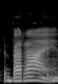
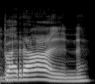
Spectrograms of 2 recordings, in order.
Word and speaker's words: Bahrain: nu kan inte jag uttala det här namnet en gång, eller landet, Bahrain. – Bahrain, precis. och Israel, som jag förstod det.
